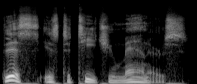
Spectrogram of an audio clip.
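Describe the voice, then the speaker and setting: A man's voice: on the low side, big pitch swings, a little slow, darkish tone, dry recording, clean studio sound. A man voicing a stern, domineering foreign woman in an audiobook, with a commanding, clipped and scornful delivery. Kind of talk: audiobook character dialogue.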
